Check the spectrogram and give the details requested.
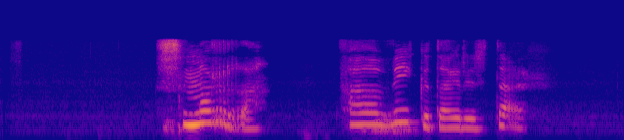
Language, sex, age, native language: Icelandic, female, 11, Icelandic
